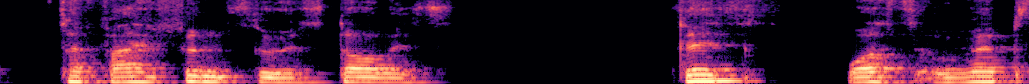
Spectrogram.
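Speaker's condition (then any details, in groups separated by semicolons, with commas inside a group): Cerebral palsy; voice tires at times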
